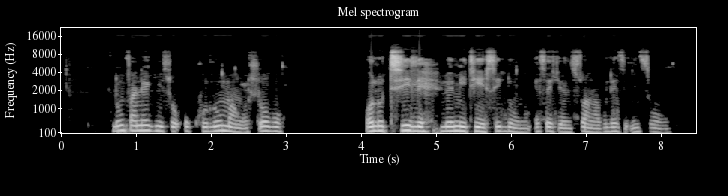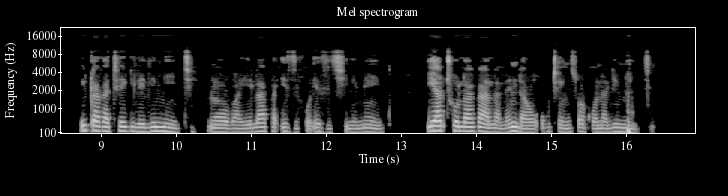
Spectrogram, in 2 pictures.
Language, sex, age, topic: North Ndebele, male, 36-49, health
